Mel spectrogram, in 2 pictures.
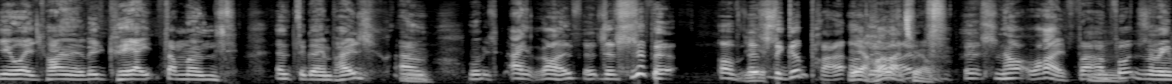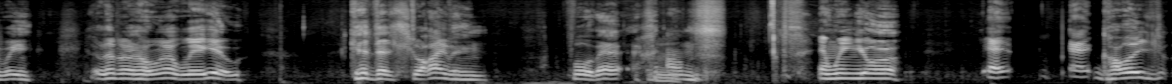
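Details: Adult man with cerebral palsy since birth; at birth his parents were told he would never walk or talk, and he had intensive therapy from birth to age six for walking and talking; used a walking frame at school; dysarthria (cerebral palsy).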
